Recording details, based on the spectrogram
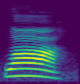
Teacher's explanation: all my lips are round the beginning and the end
